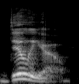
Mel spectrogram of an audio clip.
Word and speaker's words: Diglio: Well, apparently, no, they actually, I guess the real pronunciation is Diglio. Yeah, it should be, but right. It's a thing. Yeah, totally a thing. Right. The original name of my people had a G in it that totally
